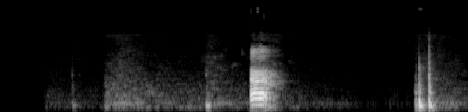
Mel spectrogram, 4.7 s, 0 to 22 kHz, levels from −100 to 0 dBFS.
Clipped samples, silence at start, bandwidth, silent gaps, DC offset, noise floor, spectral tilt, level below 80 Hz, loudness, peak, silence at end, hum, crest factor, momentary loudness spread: under 0.1%; 2.05 s; 4.8 kHz; none; under 0.1%; -84 dBFS; -5.5 dB/octave; -66 dBFS; -20 LUFS; -2 dBFS; 0.35 s; none; 24 dB; 15 LU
